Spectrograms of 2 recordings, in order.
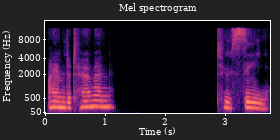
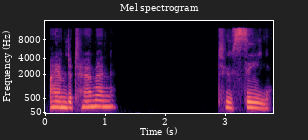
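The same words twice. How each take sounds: First: The stress falls on the word determined. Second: The same.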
